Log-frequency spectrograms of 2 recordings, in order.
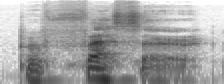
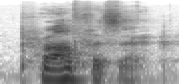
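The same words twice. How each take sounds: First: "professor" as pro-FESS-or; correct stress. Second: "professor" as PRAH-fessor; mis-stressed PRAH-fe-sor; students' wrong stress. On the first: Shown as a demonstration. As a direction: land on FESS in "professor", weak first syllable. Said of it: "the correct pronunciation of this word". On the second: Retold or imitated. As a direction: imitate the mistake, stressing PRO in "professor". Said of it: "they keep saying professor".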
